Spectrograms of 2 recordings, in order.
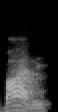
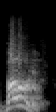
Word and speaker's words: Bodie: I want to go next to and people in this area might pronounce it body, but he does not pronounce it body. He pronounces it Bodie.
